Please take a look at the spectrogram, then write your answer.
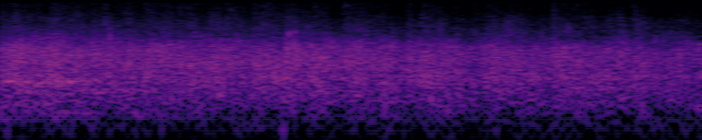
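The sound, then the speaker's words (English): A church audience claps steadily, many hands blending into a dense, even wash of applause that holds at a constant level without a break or swell. “And now this church is going to clap their hands because I've just saved a family counseling session.”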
